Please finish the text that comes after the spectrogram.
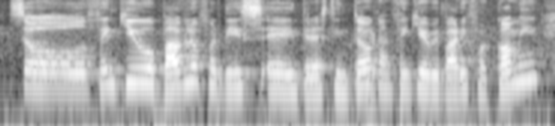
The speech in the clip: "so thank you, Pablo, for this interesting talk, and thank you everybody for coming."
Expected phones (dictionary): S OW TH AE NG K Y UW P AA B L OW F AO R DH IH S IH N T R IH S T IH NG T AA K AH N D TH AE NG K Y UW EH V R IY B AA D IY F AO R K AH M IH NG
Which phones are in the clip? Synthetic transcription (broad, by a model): S OW TH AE NG K Y UW P AA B L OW F AO R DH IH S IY N T R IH S T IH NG T AA K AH N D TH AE NG K Y UW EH B R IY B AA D IY F AO R K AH M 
